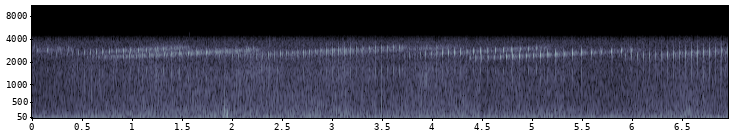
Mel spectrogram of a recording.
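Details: Upland chorus frog at Pond 9, giving a steady chorus of rapid pulsed trills. Several callers overlap, each trill a short, slightly rising run of clicks repeated without pause, over a low background hiss.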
